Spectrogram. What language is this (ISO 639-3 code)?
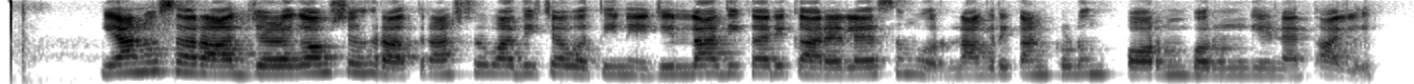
mar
